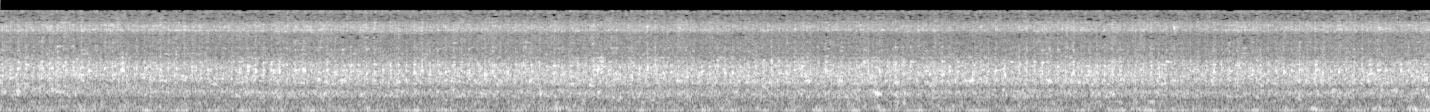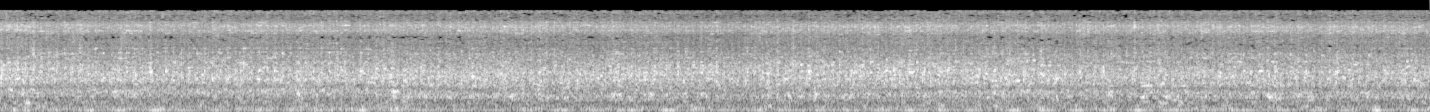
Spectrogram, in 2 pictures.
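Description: A diesel engine runs loudly and steadily close by.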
